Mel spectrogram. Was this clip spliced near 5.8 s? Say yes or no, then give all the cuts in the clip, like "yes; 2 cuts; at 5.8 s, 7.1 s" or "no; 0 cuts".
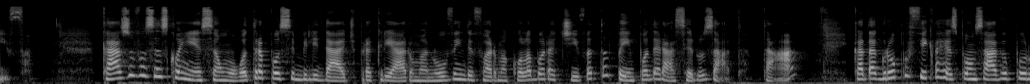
no; 1 cut; at 8.5 s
